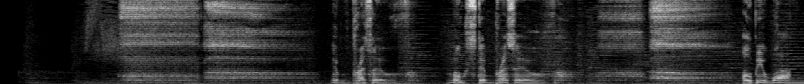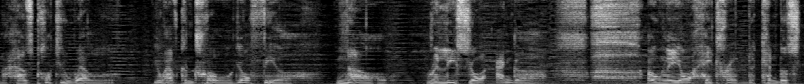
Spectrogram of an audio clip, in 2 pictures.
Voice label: with Music; DarthVader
